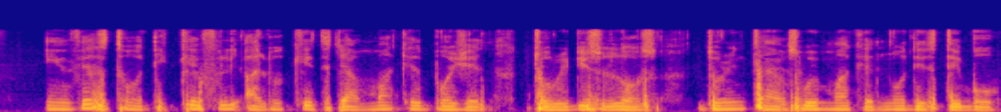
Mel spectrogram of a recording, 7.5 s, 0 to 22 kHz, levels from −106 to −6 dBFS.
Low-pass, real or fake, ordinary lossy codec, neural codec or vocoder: 7.2 kHz; fake; none; codec, 16 kHz, 8 kbps, FreqCodec, smaller model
